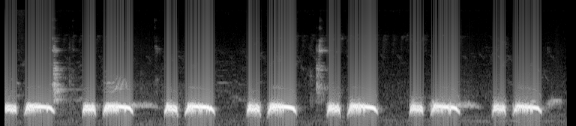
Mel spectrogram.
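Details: Spotted dove singing in the 'giọng thổ' cooing style: low, mellow paired coos, each ending in a drawn-out falling note, repeated in steady phrases about once a second, with a few faint higher chirps between phrases.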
